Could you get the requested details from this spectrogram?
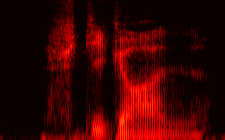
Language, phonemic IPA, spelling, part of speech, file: French, /fi.li.ɡʁan/, filigrane, noun / verb, LL-Q150 (fra)-filigrane.wav
- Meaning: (noun) 1. watermark (translucent design impressed on paper) 2. filigree; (verb) inflection of filigraner: first/third-person singular present indicative/subjunctive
